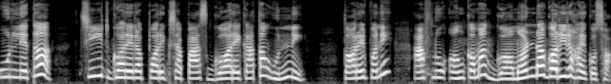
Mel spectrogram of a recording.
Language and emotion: Nepali, disgusted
